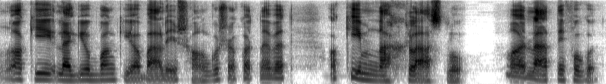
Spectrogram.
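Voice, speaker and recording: Guy reading as a weird bragging little schoolboy, higher voice, bit gravelly. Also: darkish tone. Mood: boastful. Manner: eager, confiding, secretive. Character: boastful odd little schoolboy.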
